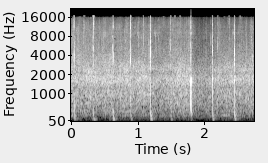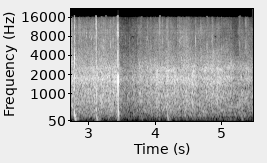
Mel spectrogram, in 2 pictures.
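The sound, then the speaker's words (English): An audience applauds steadily for everyone who had their hand up, a dense wash of many hands clapping with a few sharper, louder claps standing out, then thinning and fading off toward the end. “So can we please give everyone that had their hand up a massive round of applause, because that is fantastic.”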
